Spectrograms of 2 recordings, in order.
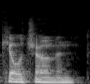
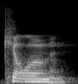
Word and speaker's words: Kilchoman: a couple letters yeah that's gaic you don't pronounce though kill chman yeah it's not kill chman it's kilman the customer is always right except for when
